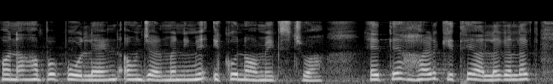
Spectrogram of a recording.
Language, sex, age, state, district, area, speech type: Sindhi, female, 18-30, Maharashtra, Thane, urban, spontaneous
